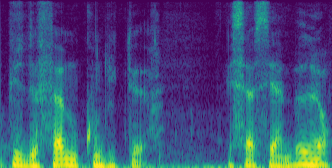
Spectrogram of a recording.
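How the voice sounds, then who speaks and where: In a very deep, low pitch, the man sounds somewhat breathy, with a dark, mellow tone. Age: 70s. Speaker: retired truck driver, temp worker. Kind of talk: interview testimony.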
